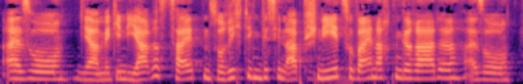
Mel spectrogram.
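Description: A woman's voice: fairly high pitch, fairly even intonation, brisk. Chatty woman, light Austrian accent. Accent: Austrian, Tyrolean-tinged standard German. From Austria, Tyrol. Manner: chatty, self-correcting, many fillers. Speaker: German teacher abroad. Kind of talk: casual interview answers.

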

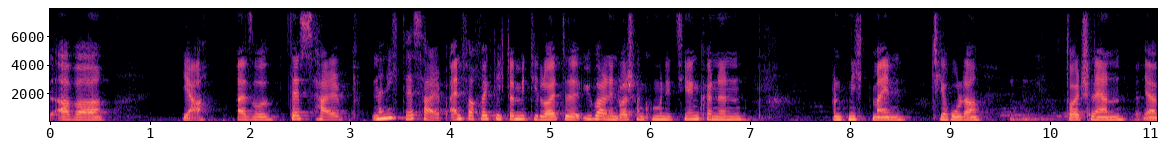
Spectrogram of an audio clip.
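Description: A young Austrian woman with a soft Tyrolean color in her standard German. She answers questions in a relaxed, chatty way, with fillers and quick self-corrections, at an ordinary mid pitch. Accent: Austrian, Tyrolean-tinged standard German. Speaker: German teacher abroad. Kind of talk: casual interview answers.

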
